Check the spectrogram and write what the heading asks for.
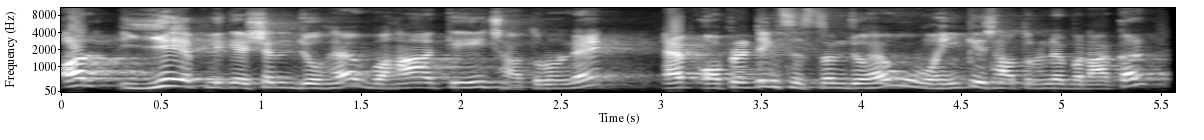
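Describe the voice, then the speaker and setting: A man's voice: high-pitched, expressive, brisk. A man explaining current affairs to exam students, often repeating and correcting himself and mixing in English terms. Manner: repetitive, self-correcting, mixes English terms. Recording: echoey room with long reverb.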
